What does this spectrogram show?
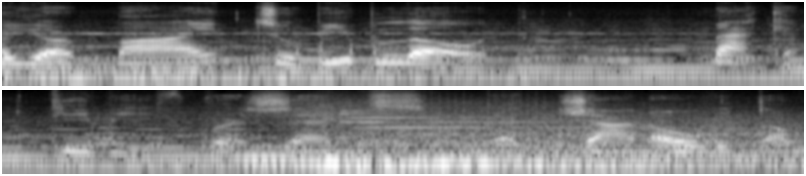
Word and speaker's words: MacamTV: So Macamtv, I'm sure that's how it's pronounced.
